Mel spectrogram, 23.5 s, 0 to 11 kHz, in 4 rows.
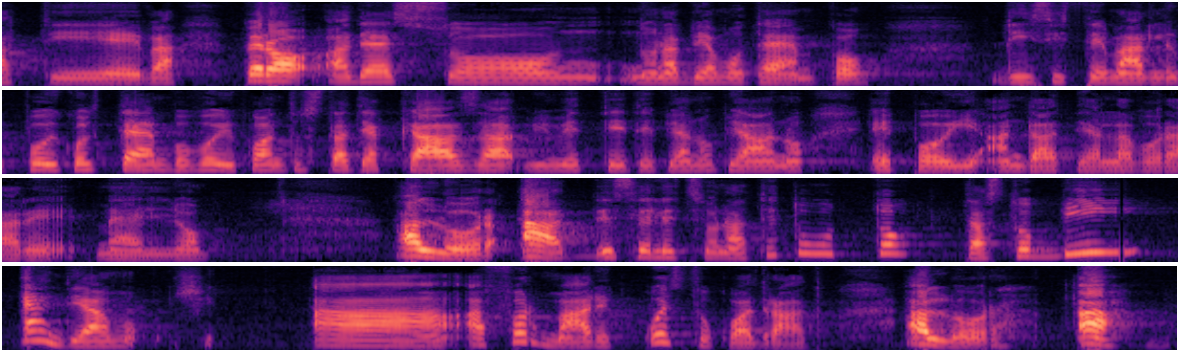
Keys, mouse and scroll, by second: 13.4-14.8 scroll up 1, 14.8-15.3 scroll up 1, 16.4 b, 22.9 a.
